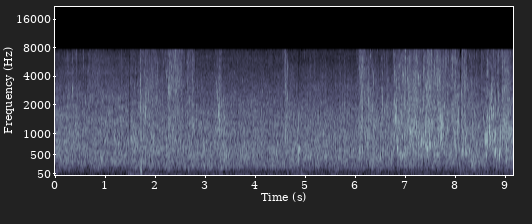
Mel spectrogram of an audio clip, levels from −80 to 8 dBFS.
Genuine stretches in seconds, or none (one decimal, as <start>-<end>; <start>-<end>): 1.6-9.2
